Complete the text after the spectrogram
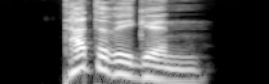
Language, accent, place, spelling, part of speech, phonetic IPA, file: German, Germany, Berlin, tatterigen, adjective, [ˈtatəʁɪɡn̩], De-tatterigen.ogg
- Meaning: inflection of tatterig: 1. strong genitive masculine/neuter singular 2. weak/mixed genitive/dative all-gender singular 3. strong/weak/mixed accusative masculine singular 4. strong dative plural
